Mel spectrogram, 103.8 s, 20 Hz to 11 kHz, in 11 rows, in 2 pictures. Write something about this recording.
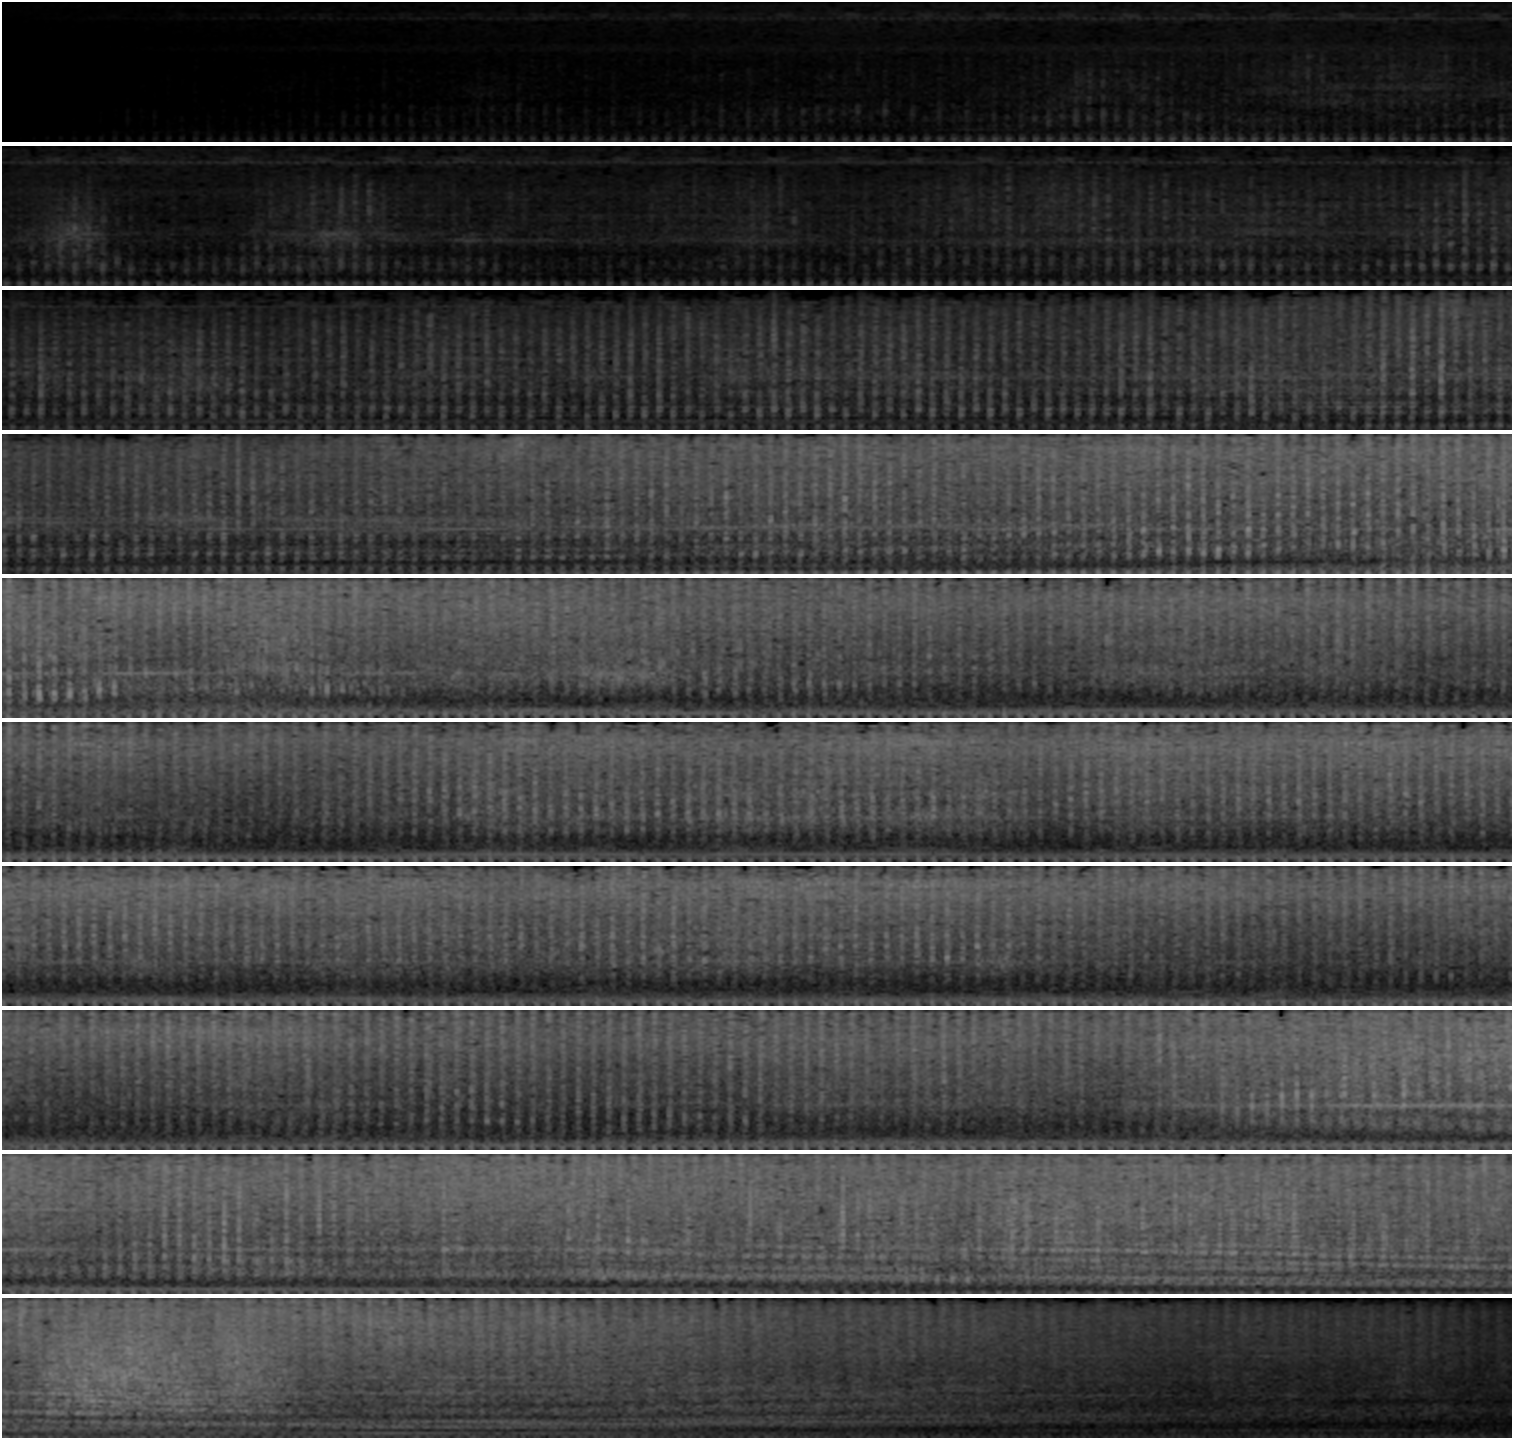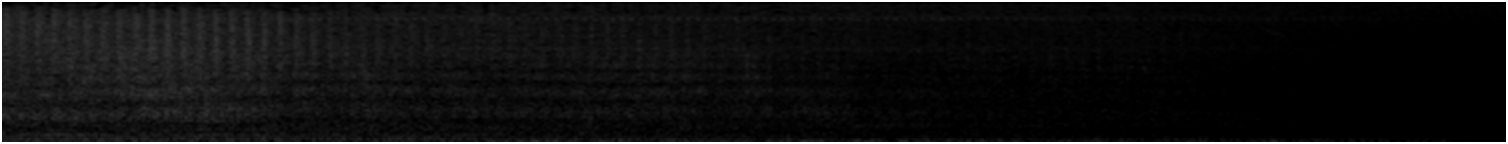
Three recordings of a UH-1 Helicopter landing, loading passengers and then taking-off. Each of the recordings is slightly unique based on where it landed and wind conditions.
